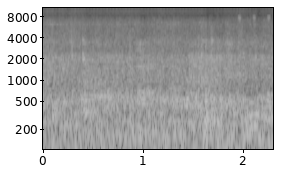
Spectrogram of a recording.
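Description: Steady rumbling noise from a covert camera's microphone, with handling noise and muffled room sound.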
